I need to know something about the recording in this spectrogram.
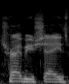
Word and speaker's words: trebuchet: I don't know how you pronounce it. It's those medieval rock throwing. Is it a trebuchet?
